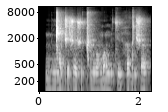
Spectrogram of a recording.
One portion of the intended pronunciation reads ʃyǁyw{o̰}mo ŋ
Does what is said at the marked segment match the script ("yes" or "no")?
no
